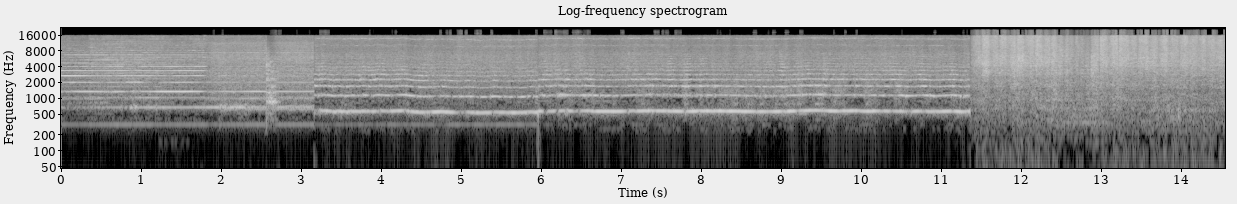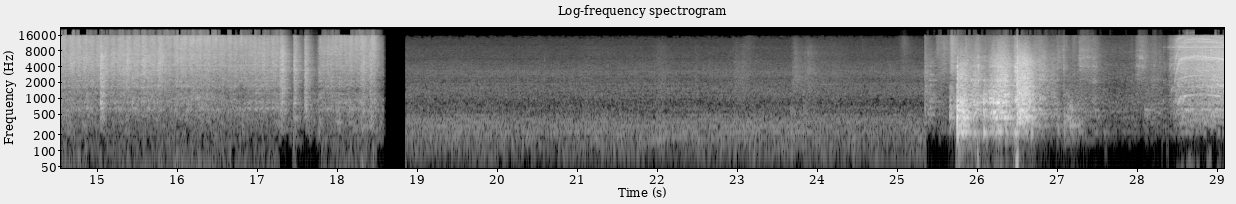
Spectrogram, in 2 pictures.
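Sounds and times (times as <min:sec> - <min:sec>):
power tool whining: 0:28.4 - 0:29.0.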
